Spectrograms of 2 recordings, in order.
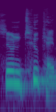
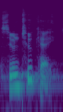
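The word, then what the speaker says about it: Syntyche: I plead with Euoda, and I plead with Suntuke, that's how you say it, Suntuke, to be of the same mind in the Lord.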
